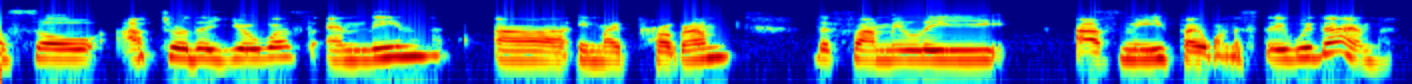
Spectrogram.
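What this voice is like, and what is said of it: Non-native English accent. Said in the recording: “my English was really bad. As you can tell, you know, I still have an accent. That accent is not gonna go away”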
